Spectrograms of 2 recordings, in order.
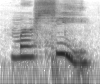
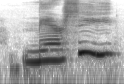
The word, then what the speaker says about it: merci: It's merci. You say it like this, merci.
